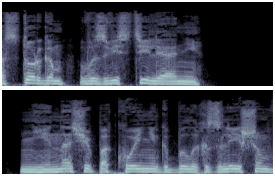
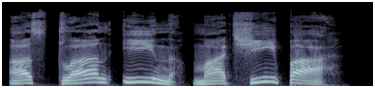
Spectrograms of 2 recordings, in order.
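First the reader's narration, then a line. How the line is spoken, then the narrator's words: Crowd roaring. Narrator (Russian): взревела толпа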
